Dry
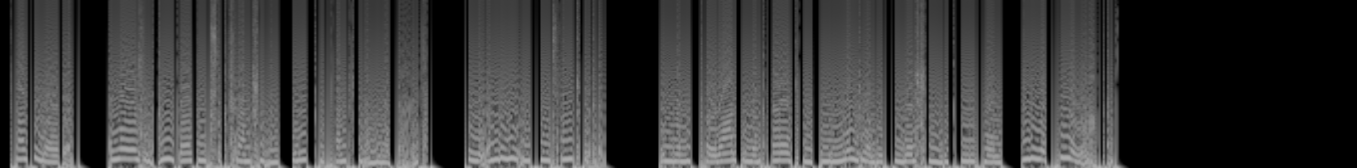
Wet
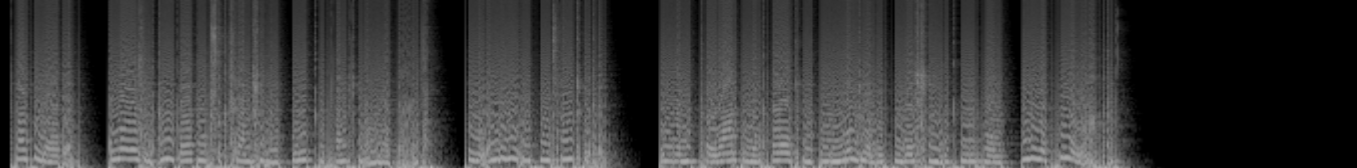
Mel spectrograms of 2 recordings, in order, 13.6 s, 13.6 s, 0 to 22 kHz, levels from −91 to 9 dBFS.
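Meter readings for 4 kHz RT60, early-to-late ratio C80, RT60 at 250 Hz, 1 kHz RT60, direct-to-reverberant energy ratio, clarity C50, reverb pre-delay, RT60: 0.40 s, 19.0 dB, 0.50 s, 0.45 s, 10.0 dB, 15.5 dB, 16 ms, 0.45 s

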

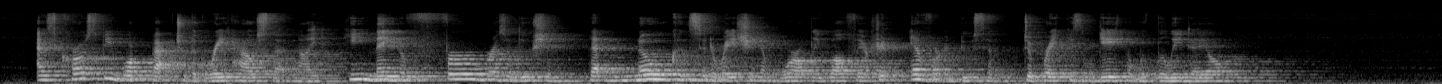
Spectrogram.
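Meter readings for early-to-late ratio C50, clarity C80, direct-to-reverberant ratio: 4.0 dB, 5.5 dB, 1.5 dB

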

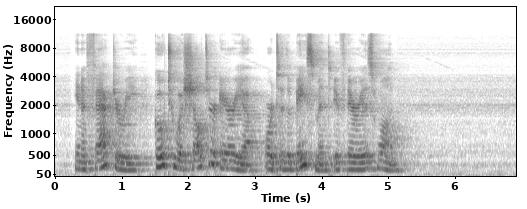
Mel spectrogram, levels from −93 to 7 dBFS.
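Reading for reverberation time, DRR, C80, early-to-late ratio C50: non-exponential decay, −0.5 dB, 11.0 dB, 9.0 dB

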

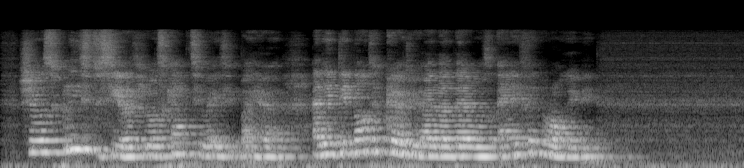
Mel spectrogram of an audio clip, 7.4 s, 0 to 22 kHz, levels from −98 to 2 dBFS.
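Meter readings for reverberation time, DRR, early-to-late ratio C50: 0.80 s, −13.0 dB, 1.5 dB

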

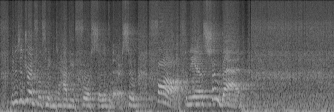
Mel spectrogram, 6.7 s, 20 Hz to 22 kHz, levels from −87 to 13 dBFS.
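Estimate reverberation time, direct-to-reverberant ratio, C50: 1.9 s, 5.5 dB, 6.0 dB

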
